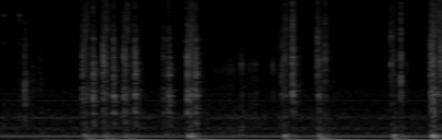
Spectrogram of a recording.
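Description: Computer keyboard typing: irregular key clicks that start just under a second in, over a faint low steady hum.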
